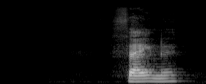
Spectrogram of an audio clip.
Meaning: inflection of fijn: 1. masculine/feminine singular attributive 2. definite neuter singular attributive 3. plural attributive
- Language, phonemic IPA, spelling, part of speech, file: Dutch, /fɛi̯nə/, fijne, adjective / noun, Nl-fijne.ogg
